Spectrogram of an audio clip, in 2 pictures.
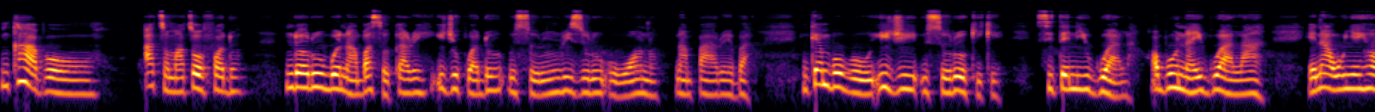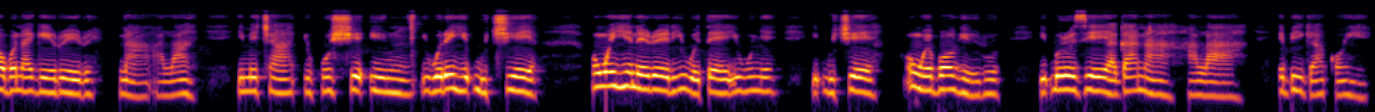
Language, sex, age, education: Igbo, female, 30-45, tertiary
